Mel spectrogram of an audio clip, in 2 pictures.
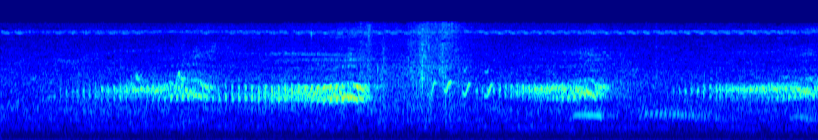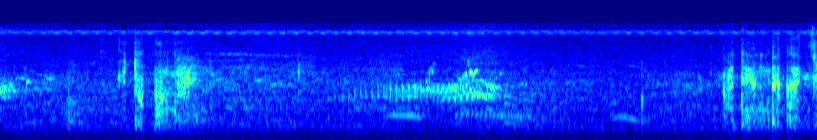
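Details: Green pigeon (punai) at a hunting spot: mellow, warbling whistled phrases about a second long, given four times with short pauses, with sharp clicks and knocks in between.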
